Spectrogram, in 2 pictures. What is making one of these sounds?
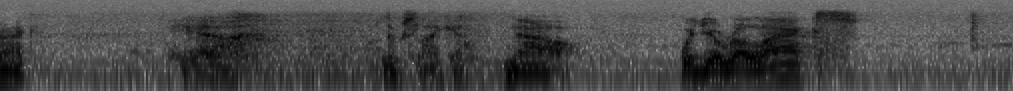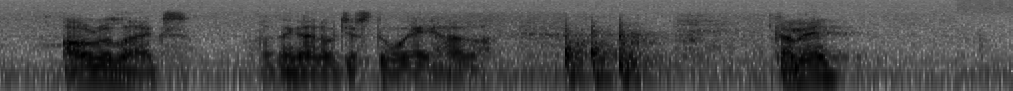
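A younger man speaks calmly, close by.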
